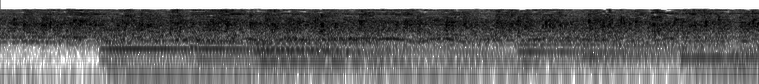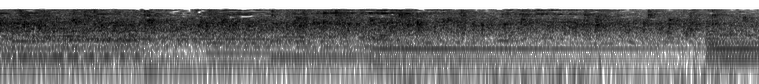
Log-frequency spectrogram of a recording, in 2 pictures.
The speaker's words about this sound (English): Oh, let's clap our hands for Jesus.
